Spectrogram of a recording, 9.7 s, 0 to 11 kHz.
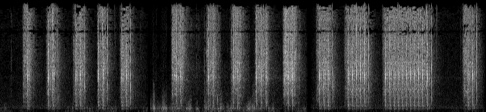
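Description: SRC M16 airsoft electric gun firing on full auto in a string of short bursts, each a rapid rattle of shots. One longer burst comes near the end.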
